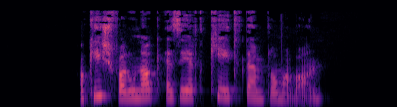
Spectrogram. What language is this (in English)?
Hungarian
